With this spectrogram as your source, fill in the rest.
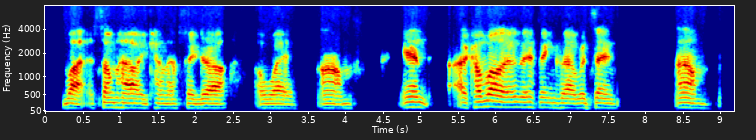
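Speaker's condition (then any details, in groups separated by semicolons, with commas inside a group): ALS; uses pre-recorded voice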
